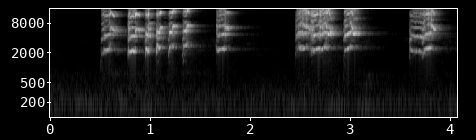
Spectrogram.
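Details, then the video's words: Young rosy-faced lovebirds and their incubating parents give loud, piercing, buzzy chirps, first a rapid chattering cluster, then single and paired shrill squawks spaced by brief pauses. "Canto pappagalli inseparabili giovani e cova dei genitori"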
